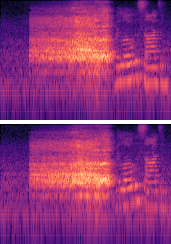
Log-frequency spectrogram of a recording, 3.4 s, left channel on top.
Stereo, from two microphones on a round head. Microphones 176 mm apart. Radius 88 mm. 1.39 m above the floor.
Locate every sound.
0.6 s a scream: 75° left (ahead or behind), 1.6 m; by 2.2 s 65° left (ahead or behind), 0.9 m
2.3 s a woman speaking: 50° left (ahead or behind), 5.5 m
